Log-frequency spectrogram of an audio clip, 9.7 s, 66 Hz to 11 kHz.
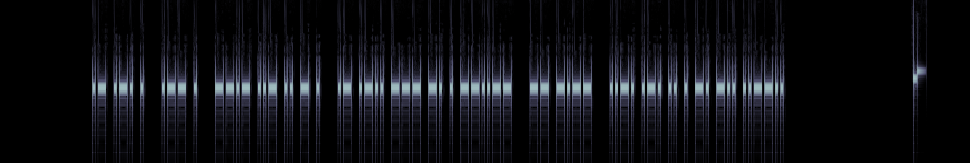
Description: Morse code, heard as a keyed tone, about 44 wpm, 700 Hz. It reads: ARE WE QUITE ALONE, MY FRIEND?
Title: Sentences from Top 1000 Words 45wpm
